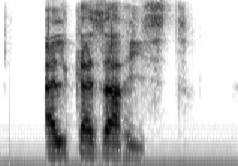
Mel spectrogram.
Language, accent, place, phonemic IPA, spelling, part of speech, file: French, France, Lyon, /al.ka.za.ʁist/, alcazariste, adjective, LL-Q150 (fra)-alcazariste.wav
- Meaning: of the fictional General Alcazar in The Adventures of Tintin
